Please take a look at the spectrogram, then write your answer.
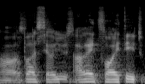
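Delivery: hushed plea to drop it, retold; embarrassed protest. Son begging dad to stop teasing, softly embarrassed.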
